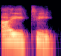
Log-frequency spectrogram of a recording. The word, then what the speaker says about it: Ayiti: Because Ayiti, they changed the name to Haiti for a reason, but it's pronounced Ayiti.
